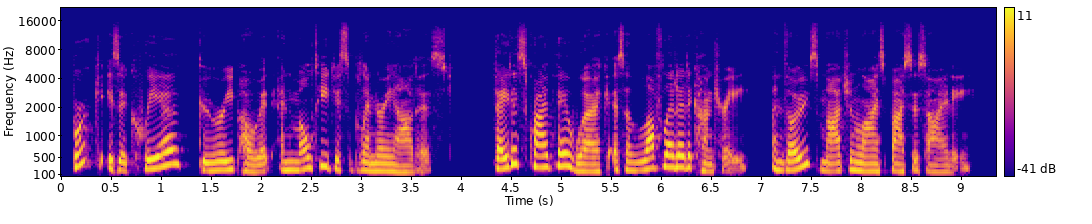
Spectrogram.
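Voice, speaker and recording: In an Australian accent, a woman speaks at a moderate pace with very wide pitch swings, the sound dry and close with no echo on a very clean recording with a silent background. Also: medium pitch for a woman. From Brisbane, Australia. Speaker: podcast host. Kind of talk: casual interview conversation.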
